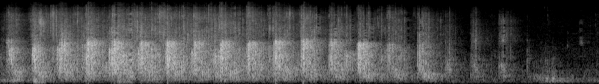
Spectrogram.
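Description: A hackathon audience claps for the judges in a lively burst of applause with a quick, pulsing rhythm that thins and fades away over the last couple of seconds.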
